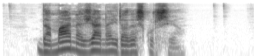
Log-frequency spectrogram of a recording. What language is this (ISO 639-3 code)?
cat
